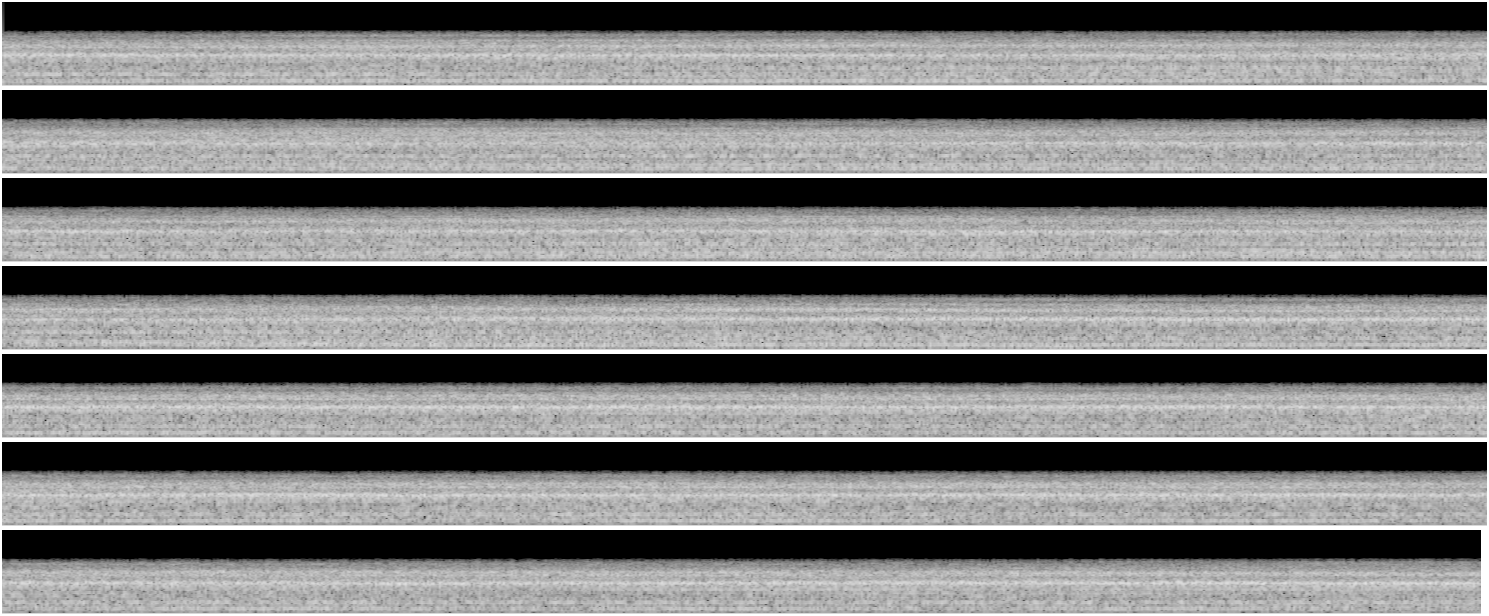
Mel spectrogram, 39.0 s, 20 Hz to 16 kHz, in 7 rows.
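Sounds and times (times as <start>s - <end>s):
lathe spindle hum: 0.0s - 38.9s
stepper motors whining: 10.6s - 28.2s.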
